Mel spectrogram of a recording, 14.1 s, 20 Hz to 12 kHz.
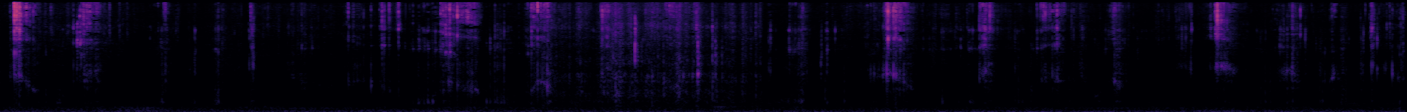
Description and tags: Eating popcorn
dm152, eating, snack, popcorn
